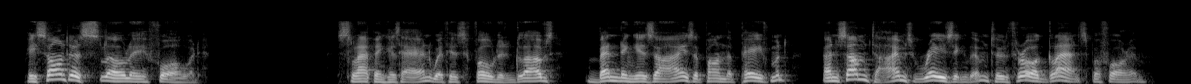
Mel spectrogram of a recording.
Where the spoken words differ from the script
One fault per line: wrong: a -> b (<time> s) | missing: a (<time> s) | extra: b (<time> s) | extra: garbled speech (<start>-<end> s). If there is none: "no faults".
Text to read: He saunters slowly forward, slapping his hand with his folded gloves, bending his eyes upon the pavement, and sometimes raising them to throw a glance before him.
no faults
